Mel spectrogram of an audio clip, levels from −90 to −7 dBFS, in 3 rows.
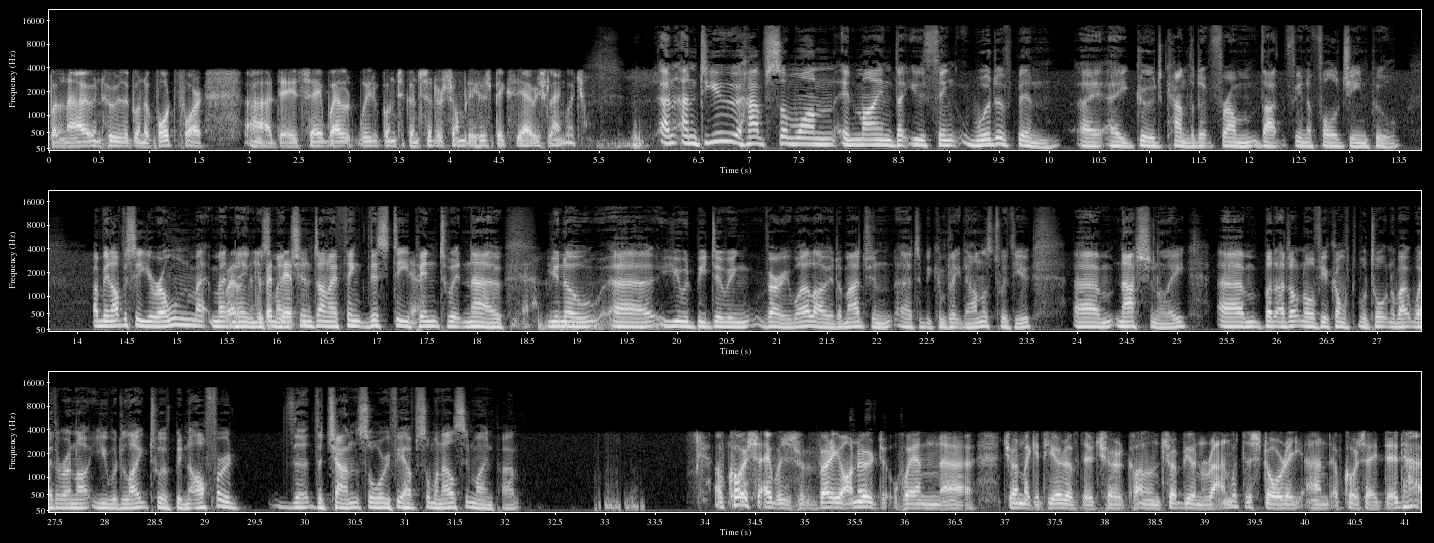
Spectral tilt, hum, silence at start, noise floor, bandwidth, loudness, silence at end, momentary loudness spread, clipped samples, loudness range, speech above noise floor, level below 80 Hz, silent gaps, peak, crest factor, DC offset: -6 dB/octave; none; 0 s; -62 dBFS; 14 kHz; -21 LUFS; 0 s; 7 LU; under 0.1%; 3 LU; 42 dB; -54 dBFS; none; -2 dBFS; 20 dB; under 0.1%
